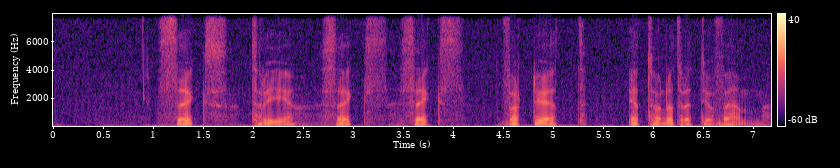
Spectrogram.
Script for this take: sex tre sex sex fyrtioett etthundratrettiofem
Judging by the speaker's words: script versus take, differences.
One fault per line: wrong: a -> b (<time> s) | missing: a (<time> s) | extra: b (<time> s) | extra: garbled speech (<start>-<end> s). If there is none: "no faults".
no faults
